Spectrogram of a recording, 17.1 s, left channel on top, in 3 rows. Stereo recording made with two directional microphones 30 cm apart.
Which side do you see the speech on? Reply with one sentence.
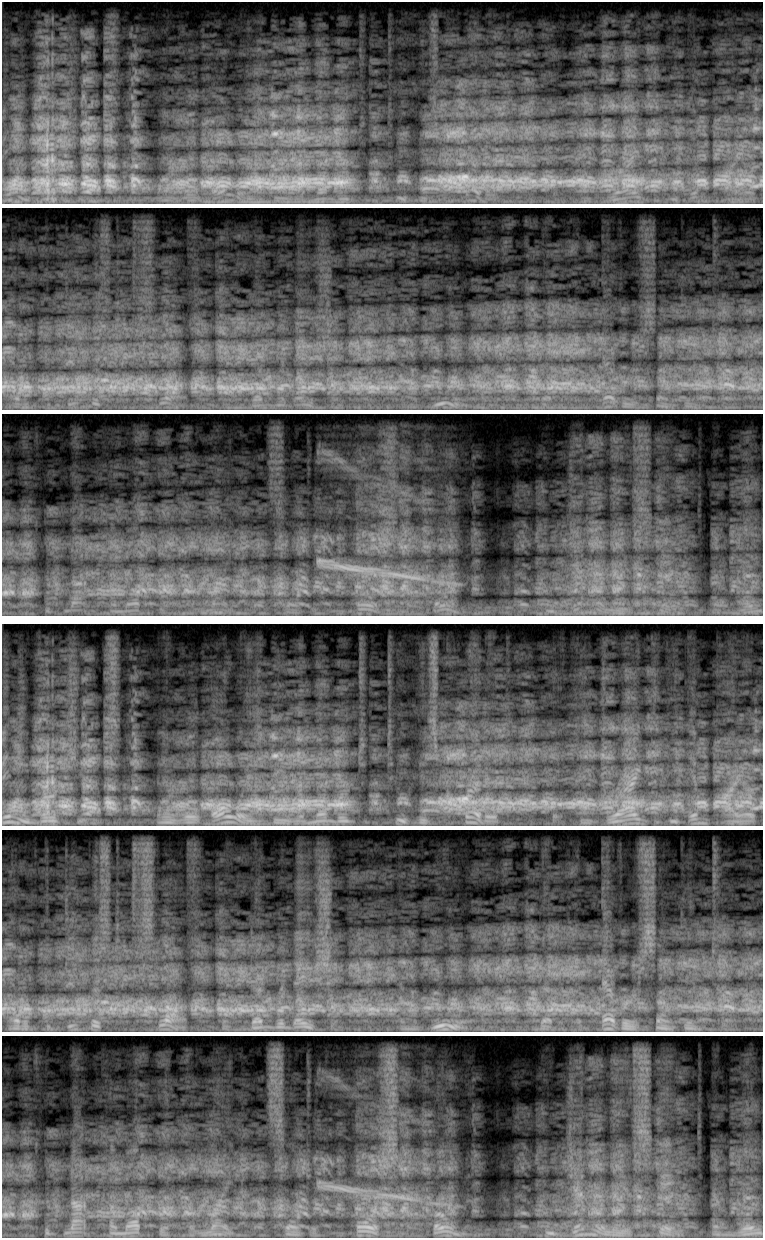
You can hear the speech on the right.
